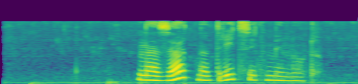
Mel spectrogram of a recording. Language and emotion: Russian, neutral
